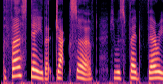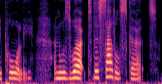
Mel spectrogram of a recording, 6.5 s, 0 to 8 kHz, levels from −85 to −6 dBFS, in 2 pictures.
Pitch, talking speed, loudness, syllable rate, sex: 215 Hz, 155 wpm, -18 LUFS, 4.3 syllables/s, female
